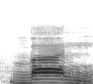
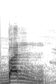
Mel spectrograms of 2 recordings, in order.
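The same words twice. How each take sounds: First: Ba is held one beat, then n. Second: Ba runs straight into n without holding. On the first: The speaker calls it right. "bunyikan dia satu harakat dulu dengan baris atas satu" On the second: The speaker calls it wrong. "bukannya ban, bukannya macam ni"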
